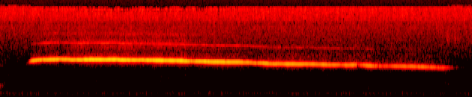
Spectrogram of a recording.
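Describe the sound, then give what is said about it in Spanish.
A single long whistle is blown out on an exhaled breath during a breathing exercise, starting bright and slowly sliding lower in pitch over about seven seconds, steady, with a faint low hum underneath. “Vamos a inhalar por la boca haciendo una O y vamos a exhalar con un chiflido.”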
